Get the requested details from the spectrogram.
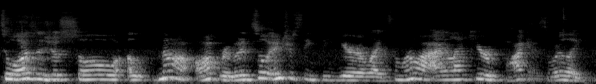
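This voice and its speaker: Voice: medium pitch, brisk. Young brazilian co-host just rambling along thoughtfully, lots of "like", roomy echo, mic far off. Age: young adult. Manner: reflective, talks at length with many "like" fillers. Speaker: podcast co-host. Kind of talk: casual chat. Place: room in a school building. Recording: echoey room, distant mic.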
